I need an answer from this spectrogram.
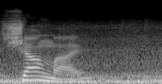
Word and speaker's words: Chiang Mai: Few people pronounce it Chiang Mai, but the Indians are okay with Chiang Mai.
